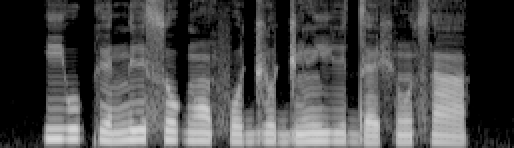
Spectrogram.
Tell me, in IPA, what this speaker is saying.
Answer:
ju˦ke˧ni˦ so˦ɡɔ̃˦˨fo˨˦d͡ʒo˦˨ d͡ʒĩ˨˦ji˧ dɛ˨ʃũ˨˦sã˦˨

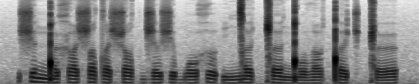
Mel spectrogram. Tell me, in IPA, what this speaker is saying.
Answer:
ʃəŋ͡ǃœxɑ ʃətˤɤ ʃɔtˤd͡ʒɤʃə bɔxɤʔi ŋ͡ǀɐ ǁɐŋ͡ǃɔðɑ ǃɐt͡ʃǁœ

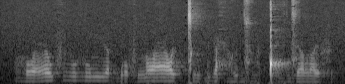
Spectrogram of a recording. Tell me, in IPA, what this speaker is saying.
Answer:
ɦo˨ʕu˦fʎu˦ ɦu˦my˦˨ɐ̯ɡ͡bo˨f nɔ˦ʕɔ˦lʲ ǀi˨ɓi˦ħɔ̤˨lʲd͡zṳ˦˨ ǃʰe̤˨d͡ze˨lˠe˨f

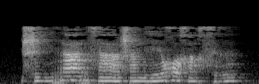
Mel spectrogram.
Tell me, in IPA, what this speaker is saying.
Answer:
ʂiːrãːrsãː ʂãnɣeʁʷe χɑ̃χsɘ

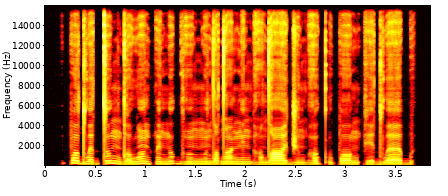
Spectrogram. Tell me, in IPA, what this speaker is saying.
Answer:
pɔd wɜdtoŋ dɔwõd pẽnu ɡʱũːŋũ dodˤũːŋẽŋ ɦɔ̃dˤɜː d͡ʒõŋɦɔ kʷʼɜpɔːŋ keːdwɜb

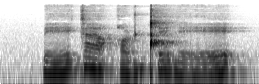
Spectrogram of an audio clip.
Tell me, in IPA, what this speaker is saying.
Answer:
k͡peːɡæː quɖǃʼe leː

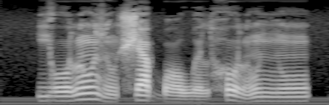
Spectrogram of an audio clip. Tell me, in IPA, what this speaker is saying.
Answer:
joː˧lũ˦zũ˨ ʃa˦ ɓɔ˨ wə˨l ho˦˨lũ˧ ɲũ˦

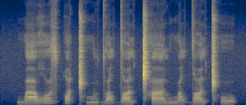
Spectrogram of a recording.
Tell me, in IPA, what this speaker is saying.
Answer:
waʁʷɤz qʷiǁʰuldol dˤil ǁʰalwul dˤilǁʰo

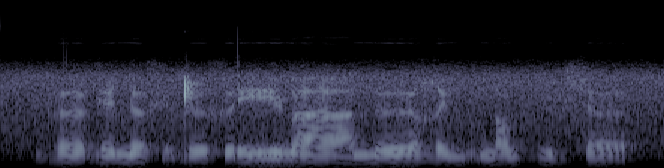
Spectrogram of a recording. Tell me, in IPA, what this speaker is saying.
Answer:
ɡʱɐːɡɛnɐ xɛ̰ɖəːxəɾeː ɳaː n̪əː ʁemo̰n̪ɑw ɓøvsɐ

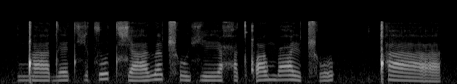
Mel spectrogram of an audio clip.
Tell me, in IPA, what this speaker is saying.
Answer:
ŋ͡ǃaːdɛːtçʌt͡sʊːt ɕaː ðaʈ͡ʂʰʊːçeː ħatqʼʊːm ʕe ʈ͡ʂʰʊ | ǃʰaː

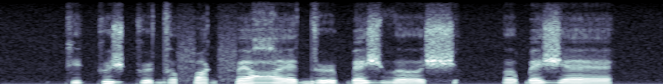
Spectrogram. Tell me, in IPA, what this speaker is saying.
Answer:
kɪ kə˞ʒkə˞dʌfɑɡ fæʕæ də˞ ɓæʒðʌʃ | ʌɓæʒæ

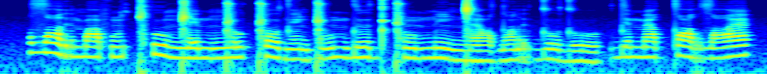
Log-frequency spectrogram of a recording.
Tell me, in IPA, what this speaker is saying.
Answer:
zˤir mɑfũǀʰuŋ͡ǁem ŋ͡ǁuǁodẽ ɡ͡ǁũmdɯdǁũ mĩŋ͡ǀæ dˤẽrdudu | demædtˤorzˤæ

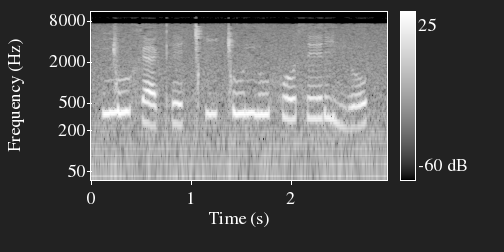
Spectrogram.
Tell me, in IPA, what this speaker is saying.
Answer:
ŋ͡ǀu˦xæ˨kʰe˨ ǀʰi˦ǀu˦nu˦ fo˦se˦ ɾi˦˨nʲo˨˦

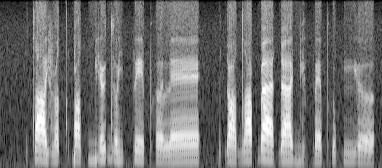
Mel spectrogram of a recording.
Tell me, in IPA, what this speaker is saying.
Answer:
tˤavʲetˤk͡petˤ bʲudoj pepʰɤ lɛ | ɗudˤɯ ɓa ɗabʲopɛpʰup mʲɤ

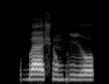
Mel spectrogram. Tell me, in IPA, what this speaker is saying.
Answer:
bæʃũ bio̯

